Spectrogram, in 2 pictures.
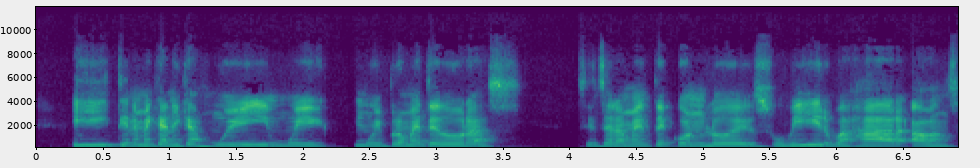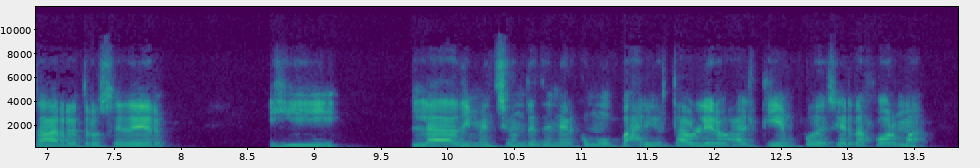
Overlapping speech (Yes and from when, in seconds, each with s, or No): No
